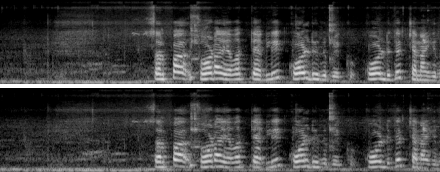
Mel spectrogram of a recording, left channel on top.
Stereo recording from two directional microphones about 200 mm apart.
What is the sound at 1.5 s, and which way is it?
Speech, 40° left (ahead or behind).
